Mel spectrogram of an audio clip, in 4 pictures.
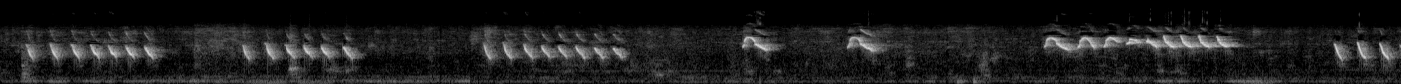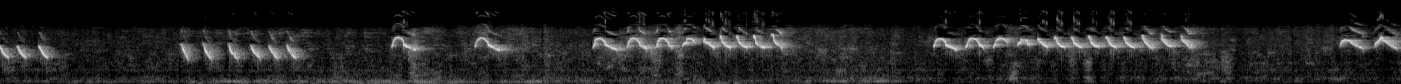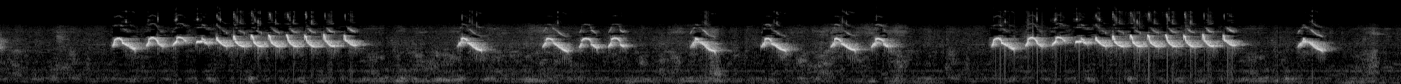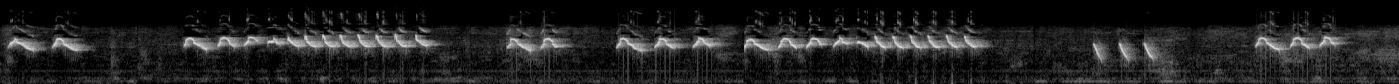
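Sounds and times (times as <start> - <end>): bird singing trills and whistles: 0.2 - 1.7, 2.4 - 3.8, 4.8 - 6.3, 7.4 - 7.8, 8.5 - 8.9, 10.4 - 12.5, 13.3 - 14.6, 15.8 - 17.2, 17.9 - 19.2, 19.9 - 22.0, 23.3 - 26.1, 27.4 - 28.1, 29.1 - 31.7, 32.6 - 37.1, 37.9 - 43.0, 43.8 - 46.4, 47.1 - 52.0, 52.9 - 53.7, 54.6 - 55.6.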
